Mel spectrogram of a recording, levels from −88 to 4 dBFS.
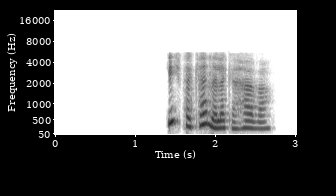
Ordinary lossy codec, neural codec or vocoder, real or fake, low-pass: AAC, 24 kbps; none; real; 5.4 kHz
